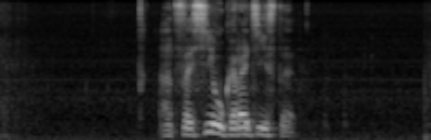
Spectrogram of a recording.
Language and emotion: Russian, angry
